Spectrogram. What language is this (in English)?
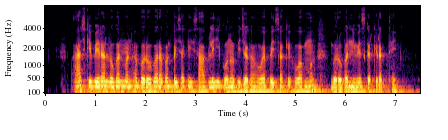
Chhattisgarhi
